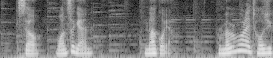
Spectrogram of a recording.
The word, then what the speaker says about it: Nagoya: three are all elongated the Nagoya is not elongated you just say it normally so once again Nagoya remember what I told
